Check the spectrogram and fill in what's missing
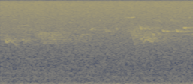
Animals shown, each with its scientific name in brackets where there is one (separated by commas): Red-eyed Vireo (Vireo olivaceus), Winter Wren (Troglodytes hiemalis)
